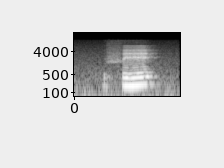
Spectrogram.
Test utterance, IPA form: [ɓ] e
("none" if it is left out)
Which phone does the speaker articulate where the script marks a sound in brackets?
f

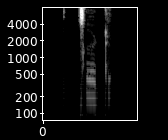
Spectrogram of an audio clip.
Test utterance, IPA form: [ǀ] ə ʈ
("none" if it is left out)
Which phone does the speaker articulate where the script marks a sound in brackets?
ǀ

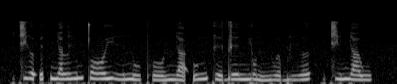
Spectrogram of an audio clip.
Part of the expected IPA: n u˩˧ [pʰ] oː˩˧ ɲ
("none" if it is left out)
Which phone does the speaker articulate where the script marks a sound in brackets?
pʰ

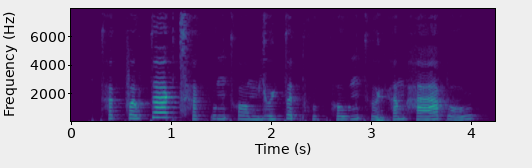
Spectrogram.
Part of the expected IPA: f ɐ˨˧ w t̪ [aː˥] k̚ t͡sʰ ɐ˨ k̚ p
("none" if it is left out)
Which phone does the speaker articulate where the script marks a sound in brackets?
aː˥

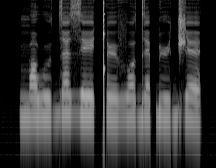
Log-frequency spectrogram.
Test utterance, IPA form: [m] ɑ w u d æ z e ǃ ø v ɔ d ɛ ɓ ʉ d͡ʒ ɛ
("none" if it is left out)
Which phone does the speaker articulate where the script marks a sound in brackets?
m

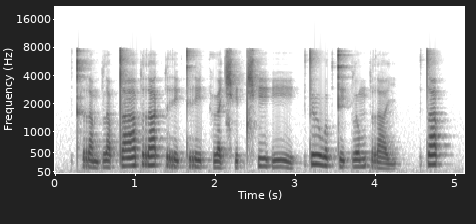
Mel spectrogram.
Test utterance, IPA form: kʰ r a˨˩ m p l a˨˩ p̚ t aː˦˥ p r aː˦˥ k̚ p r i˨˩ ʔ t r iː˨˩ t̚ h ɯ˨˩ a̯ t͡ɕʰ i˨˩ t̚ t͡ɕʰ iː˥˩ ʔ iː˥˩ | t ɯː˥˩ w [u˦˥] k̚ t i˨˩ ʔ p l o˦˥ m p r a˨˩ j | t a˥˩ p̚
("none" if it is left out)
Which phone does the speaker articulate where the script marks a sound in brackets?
o˦˥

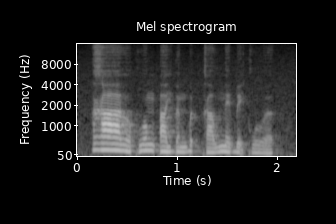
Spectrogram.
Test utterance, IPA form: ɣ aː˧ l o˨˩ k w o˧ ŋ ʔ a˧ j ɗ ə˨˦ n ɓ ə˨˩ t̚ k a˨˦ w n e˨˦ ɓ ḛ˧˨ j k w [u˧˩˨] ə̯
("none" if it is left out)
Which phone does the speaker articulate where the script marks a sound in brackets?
u˧˩˨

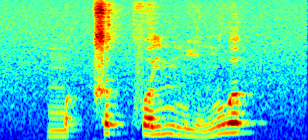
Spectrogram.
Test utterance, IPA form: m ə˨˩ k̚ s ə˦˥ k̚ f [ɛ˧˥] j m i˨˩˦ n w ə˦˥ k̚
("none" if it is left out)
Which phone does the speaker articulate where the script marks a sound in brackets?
ə˧˥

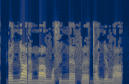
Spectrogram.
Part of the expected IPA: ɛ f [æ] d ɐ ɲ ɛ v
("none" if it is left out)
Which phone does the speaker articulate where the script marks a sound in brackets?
ɛ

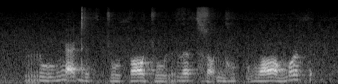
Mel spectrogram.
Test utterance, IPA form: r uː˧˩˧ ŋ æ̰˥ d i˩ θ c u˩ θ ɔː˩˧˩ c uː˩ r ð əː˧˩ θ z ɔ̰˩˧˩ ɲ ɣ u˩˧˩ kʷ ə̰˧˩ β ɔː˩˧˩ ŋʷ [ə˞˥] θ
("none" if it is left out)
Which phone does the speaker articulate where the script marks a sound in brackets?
ə˞˥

